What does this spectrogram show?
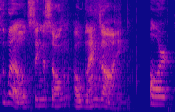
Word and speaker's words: Auld Lang Syne: Every New Year, people all across the world sing the song Auld Lang Syne. Or Auld Lang Syne, if you want to pronounce it properly.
